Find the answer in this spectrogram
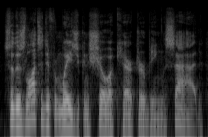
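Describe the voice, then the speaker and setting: Somewhat low and a little fast, this Canadian man's voice carries a lively casual interview, where he's a podcast guest and works as a film and content producer. He keeps restarting sentences and stacking up examples.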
